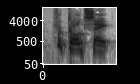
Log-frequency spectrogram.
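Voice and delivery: impatient snap. A narrator's reading. Quentin cutting off friend's self-doubt, impatient. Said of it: "Quentin snapped impatiently".

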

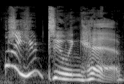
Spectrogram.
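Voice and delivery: cross, high-pitched question; angry squeal. A narrator's reading. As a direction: confront an unwanted arrival. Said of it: "Rosie squealed angrily".

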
